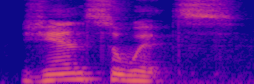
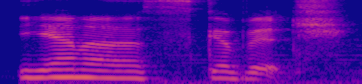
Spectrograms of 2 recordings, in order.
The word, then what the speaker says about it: Yanaskevich: A Kleindenst and a Jansowitz. Jansowitz. Yes. Yanaskevich. Yanaskevich, thank you.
